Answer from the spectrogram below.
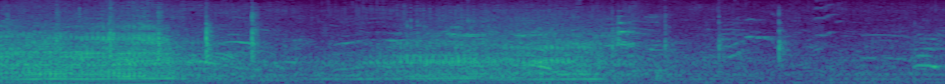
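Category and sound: vehicle, motorcycle passing by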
